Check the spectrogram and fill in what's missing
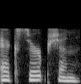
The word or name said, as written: excerption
